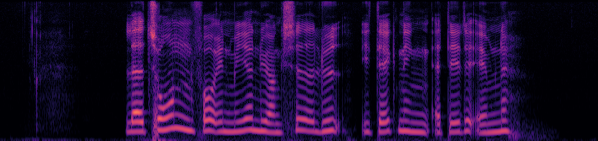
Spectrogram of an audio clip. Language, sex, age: Danish, female, 30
